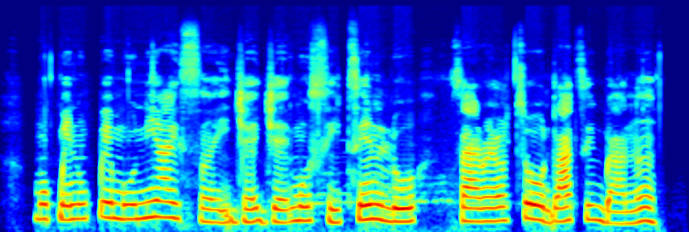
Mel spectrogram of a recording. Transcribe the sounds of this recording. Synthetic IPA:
mo˧k͡pẽ˧nũ˦k͡pe˦mo˧nĩ˦a˦˨i˨sã˨i˨d͡ʒɛ˨d͡ʒɛ˨mo˧si˨ti˧˦n̩˦lo˧ | sa˧ɾɛ˧lto˦˨la˨˦ti˨˦ɡ͡ba˨nãː˦˨

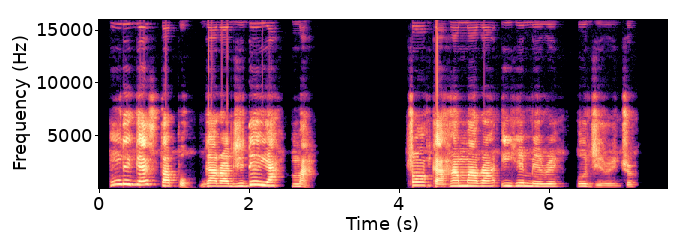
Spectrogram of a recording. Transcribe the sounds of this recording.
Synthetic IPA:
n̩˦dɪ˦ɡe˦sta˦pʊ˨ɡa˨ɾa˨d͡ʒi˨de˦ja˦ma˨ | t͡ʃɔ˦ka˨ɦa˦ma˦ɾa˦i˦ɦe˦me˨ɾe˦ | o˦d͡ʒi˨ɾi˨d͡ʒʊ˦

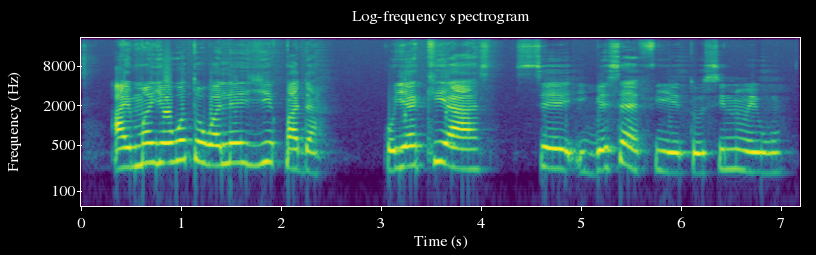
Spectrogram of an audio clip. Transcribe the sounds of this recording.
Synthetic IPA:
a˨i˨mã˧jo˧˦wo˦to˦wɔ˧le˦ji˦k͡pa˧da˨ | ko˨jɛ˧ki˦a˧ | se˧i˨ɡ͡be˨˦sɛ˦˨fi˧e˨to˨si˨˦nũ˦e˧wu˧

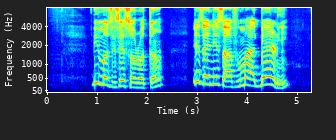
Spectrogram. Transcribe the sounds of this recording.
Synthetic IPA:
bi˦mo˧s̬i˨s̬e˧sɔ˨ɾɔ˨tã˨˦ | nĩ˦se˦˧nĩ˧˦sa˨fũ˨˦mãː˦˧ɡ͡bɛ˦˨ɾ̃ĩ˨˦

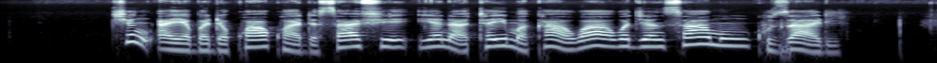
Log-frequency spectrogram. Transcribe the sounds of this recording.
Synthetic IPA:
t͡ʃɪ˦ŋʔa˨jɐ˨ba˨da˨kʷaː˦kʷaː˨da˨saː˦ɸeː˦jɐ˦naː˨ta˦jmɐ˨kaː˦˨waː˦wɐ˦d͡ʒɛ˦nsaː˦mʊ˨ŋkʷʊ˨zaː˦˨ɽiː˦

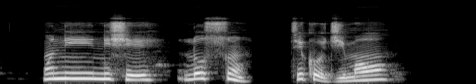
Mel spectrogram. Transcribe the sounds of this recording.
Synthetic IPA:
w̃ɔ̃˦nĩ˦nĩ˦ʃe˧lo˦sũ˦˨ | ti˨˦ko˦˨d͡ʒi˨˦mɔ̃˦

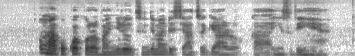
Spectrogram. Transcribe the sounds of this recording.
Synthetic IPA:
ʊ˦m˦˨a˨kʷʊ˦kʷɔ˦kɔ˨ɾɔ˨ba˨ɲi˦ɾo˨tu˨n̩˦dɪ˦ma˦dɪ˦si˨a˨tʊ˦ɡɪ˦a˨ɾɔ˨ka˨i˦sʊ˦ti˦ɦe˦ɦa˦

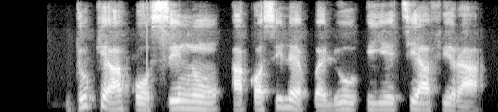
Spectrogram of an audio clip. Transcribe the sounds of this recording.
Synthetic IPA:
du˨˦ki˦˨a˨˦ko˨si˨˦nũ˧a˨kɔ˧si˦lɛ˦˨k͡pɛ˨lu˨˦i˧je˧ti˦a˧fi˧ɾa̰˨˦

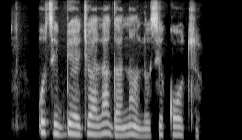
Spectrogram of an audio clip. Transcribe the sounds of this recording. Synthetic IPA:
o˦ti˧ɡ͡be˦ɛ˧d͡ʒɔ˦a˧la˦ɡa˨˦nãː˦˨lɔ˨si˦kɔ˦˧tu˨

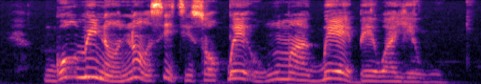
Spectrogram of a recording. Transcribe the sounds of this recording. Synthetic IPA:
ɡo˨˦mĩ˦˨nã˨nãː˦˨si˦˨ti˨˧sɔ˧k͡pe˦o˦˨hũ˨˦mãː˦˧ɡ͡be˦ɛ˦˨bɛ˨˦wa˧jɛ˨wo˨

